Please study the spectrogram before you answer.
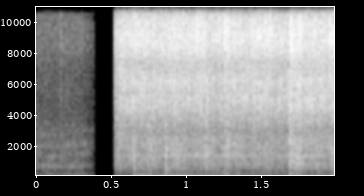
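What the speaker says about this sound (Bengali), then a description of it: "তো মাছগুলো ভাজা হচ্ছে এখন" Fish sizzles loudly in hot oil in a wok, a sudden burst of steady frying hiss after a moment of near silence, with faint spatters and pops throughout.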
